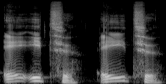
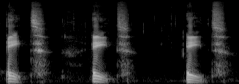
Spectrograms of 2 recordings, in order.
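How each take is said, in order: First: "eight" drawn out as "e-i-teu"; slow wrong "eight" with an extra syllable; extra-syllable mispronunciation. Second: "eight" short, T cut with no vowel after it; one-syllable pronunciation. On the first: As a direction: add a vowel after the T in "eight". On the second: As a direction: say "eight" as a single quick "eyt". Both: Shown as a demonstration. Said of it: "음절을 하나 더 만드시면 안 됩니다".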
